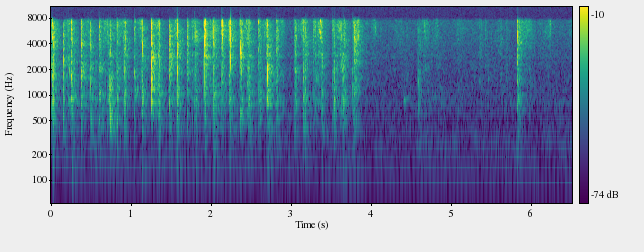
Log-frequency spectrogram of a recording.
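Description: A Cigano fortune-telling card deck being shuffled by hand: a quick run of soft card clicks for about four seconds, then it stops, with one more click near the end.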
